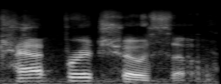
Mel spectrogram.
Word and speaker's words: Capriccioso: How do you pronounce that last name? Capriccioso. Capriccioso.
